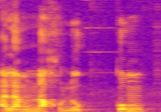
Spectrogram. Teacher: ہم قاف کو کاف میں بدل دیں گے اور کاف کو کاف میں مدغم کریں گے اور اس کو پڑھیں گے الم نخلقکم۔ اور دوسری مثال جو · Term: ادغام تام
